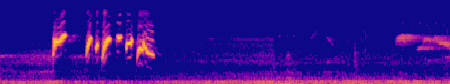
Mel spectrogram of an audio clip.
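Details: Red-whiskered bulbul song from Thailand for exciting caged birds: one fast, emphatic phrase of about six sharp whistled notes, the first rising and the last falling, followed by a faint warble from another bird.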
